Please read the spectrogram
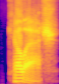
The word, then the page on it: calash: American English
